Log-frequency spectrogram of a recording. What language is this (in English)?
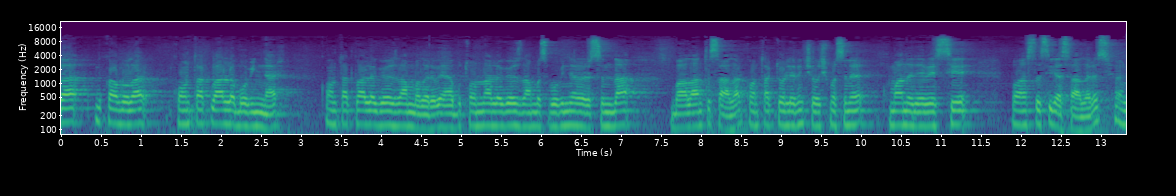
Turkish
